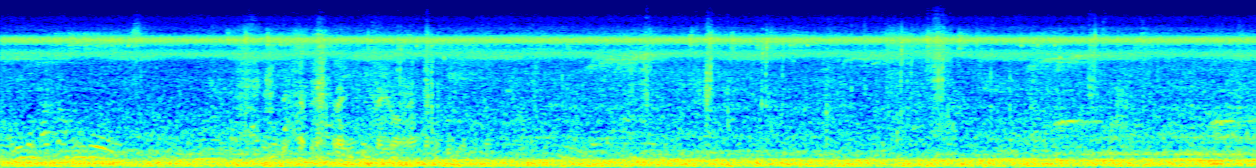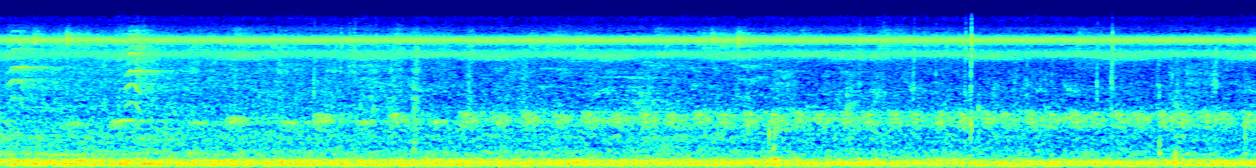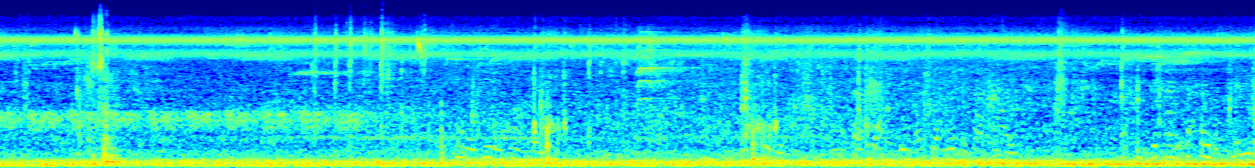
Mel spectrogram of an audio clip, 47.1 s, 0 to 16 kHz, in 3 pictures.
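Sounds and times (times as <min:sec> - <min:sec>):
high-pitched insect drone: 0:00.0 - 0:47.0
bird-like chirp: 0:15.1 - 0:37.4.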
